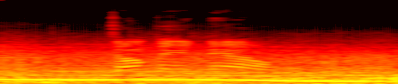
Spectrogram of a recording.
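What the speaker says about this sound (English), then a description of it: "Full throttle clutch dump." A Mazda Miata engine under a full-throttle clutch dump with a slipping clutch gives a steady, loud drone whose pitch sags slowly as the revs fall, while a voice talks over it partway through.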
